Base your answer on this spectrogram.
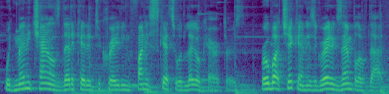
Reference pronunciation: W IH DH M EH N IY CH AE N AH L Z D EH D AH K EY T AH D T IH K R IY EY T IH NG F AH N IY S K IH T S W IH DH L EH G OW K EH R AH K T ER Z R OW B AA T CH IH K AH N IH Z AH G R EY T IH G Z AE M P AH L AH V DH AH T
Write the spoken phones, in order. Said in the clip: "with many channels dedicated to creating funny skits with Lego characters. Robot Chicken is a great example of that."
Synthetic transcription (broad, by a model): W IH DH M EH N IY CH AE N L Z D EH D AH K EY T AH D T IH K R IY EY T IH NG F AH N IY S K IH T S W IH DH L EH G OW K EH R AH K T ER Z R OW B AA T CH IH K AH N IH Z AH G R EY T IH G Z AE M P L AH V DH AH T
